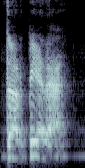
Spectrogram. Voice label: voice message torpedo, crew ships russian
